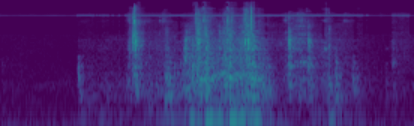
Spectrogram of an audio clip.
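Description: A sewing machine stitches a rice bag made from slow-stitched fabric pieces, a short close burst of fast rhythmic needle clatter that speeds up and then slows to a stop.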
